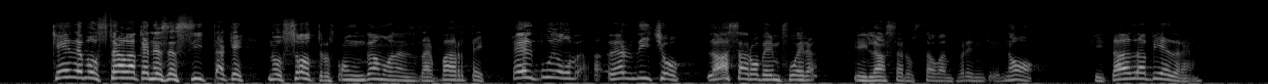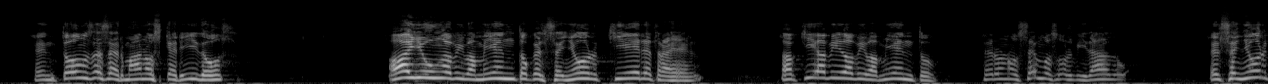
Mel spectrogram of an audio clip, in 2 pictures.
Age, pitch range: 60-79, 175-270 Hz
